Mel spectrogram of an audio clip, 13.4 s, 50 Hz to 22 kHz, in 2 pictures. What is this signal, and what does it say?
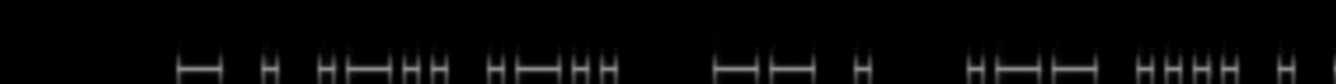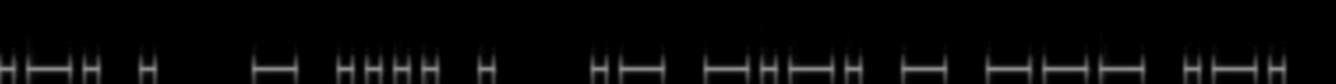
Morse code, heard as a keyed tone, about 17 wpm, 700 Hz. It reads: TELL ME WHERE THE ACTOR
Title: Sentences from Top 1500 Words 17wpm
